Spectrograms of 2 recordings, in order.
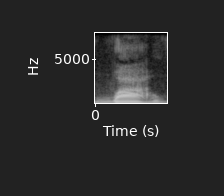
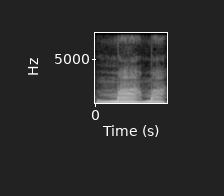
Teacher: Untuk huruf wawu, keluarnya huruf berasal dari kedua bibir yang renggang ya, sama-sama kedua bibir. Kalau wawu ini renggang, wa, yang mim rapat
